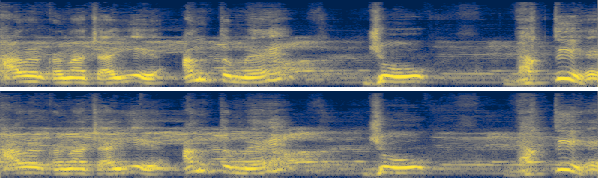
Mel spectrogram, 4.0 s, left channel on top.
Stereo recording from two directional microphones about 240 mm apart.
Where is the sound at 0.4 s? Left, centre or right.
Left.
